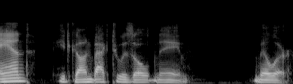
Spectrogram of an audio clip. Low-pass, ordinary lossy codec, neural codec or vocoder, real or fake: 7.2 kHz; Opus, 64 kbps; codec, 16 kHz, 2 kbps, X-Codec, HuBERT features, trained on balanced general audio; fake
